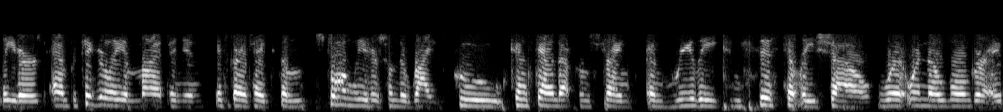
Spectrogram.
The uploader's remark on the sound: Listener Calls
